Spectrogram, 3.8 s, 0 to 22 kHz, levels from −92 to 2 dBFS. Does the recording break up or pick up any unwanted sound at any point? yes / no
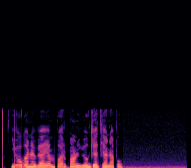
no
